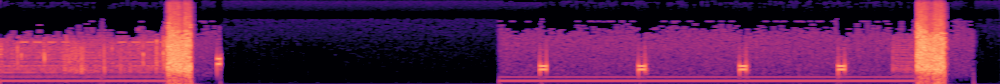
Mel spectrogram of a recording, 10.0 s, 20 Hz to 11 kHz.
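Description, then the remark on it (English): Radio net alert tones opening the Cuyahoga County Skywarn net for a National Weather Service severe thunderstorm warning: a steady droning tone, then a gap, then the tone returns with four evenly spaced short beeps, each segment cut off by a sharp burst of static. “KC8M set, Jay, with Tones.”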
